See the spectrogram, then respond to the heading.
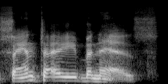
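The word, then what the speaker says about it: Santibañez: Yeah, you pronounce it Santi Banez.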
